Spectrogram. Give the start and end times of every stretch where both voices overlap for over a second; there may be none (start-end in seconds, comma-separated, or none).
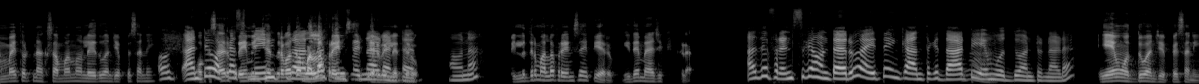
2.0-4.2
